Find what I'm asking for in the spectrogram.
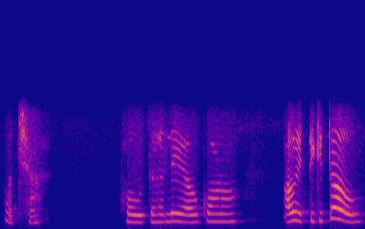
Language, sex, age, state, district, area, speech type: Odia, female, 18-30, Odisha, Bhadrak, rural, conversation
